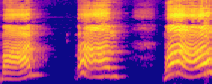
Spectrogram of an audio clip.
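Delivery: screaming. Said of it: "she's just screaming".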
